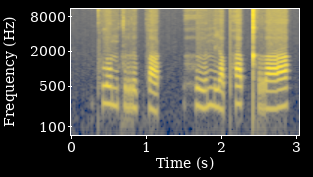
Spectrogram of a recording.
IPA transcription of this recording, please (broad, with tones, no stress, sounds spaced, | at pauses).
pʰ l o˧ n k r ɯ˨˩ k̚ f a˨˩ k̚ | h ɯː˩˦ n i˨˩ a̯ pʰ a˥˩ p̚ kʰ r aː˦˥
